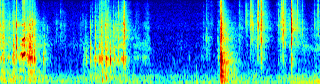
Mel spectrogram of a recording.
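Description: Handling of a cardboard box of plastic gel pens: the pens slide out of the box and rattle and click against each other, with paper rustling. A sharp click a little under three seconds in is the loudest sound, followed by a few lighter clicks.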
